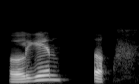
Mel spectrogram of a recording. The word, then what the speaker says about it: Linux: Apple os let's proceed to Linux y It's pronounced Linux kakainin mo yyung u lulunukin mo Linux pwede na ung Linux Linux tagalog na tagalog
